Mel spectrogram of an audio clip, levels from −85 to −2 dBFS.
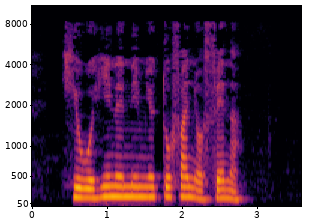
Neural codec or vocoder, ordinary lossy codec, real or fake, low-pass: none; MP3, 32 kbps; real; 9.9 kHz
